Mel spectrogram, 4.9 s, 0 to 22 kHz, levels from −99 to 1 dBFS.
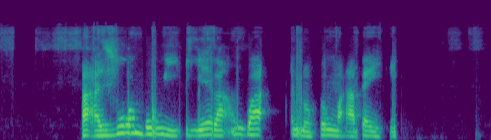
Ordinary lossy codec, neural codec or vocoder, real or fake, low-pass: Opus, 24 kbps; vocoder, 22.05 kHz, 80 mel bands, Vocos; fake; 9.9 kHz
